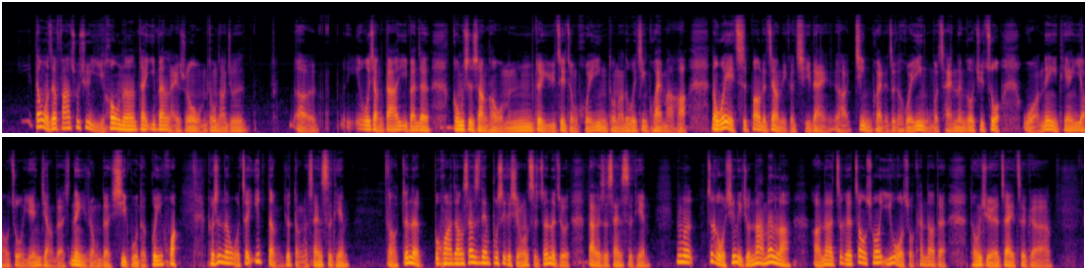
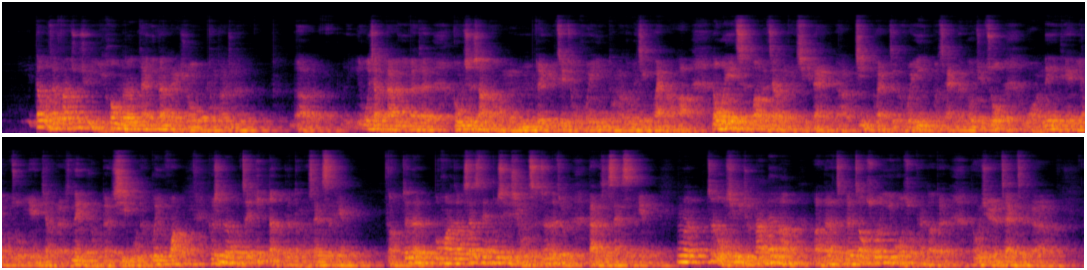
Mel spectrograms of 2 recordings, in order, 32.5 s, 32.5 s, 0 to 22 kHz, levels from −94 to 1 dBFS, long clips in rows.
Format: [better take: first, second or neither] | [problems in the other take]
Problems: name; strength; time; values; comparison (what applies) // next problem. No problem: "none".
first | off-mic speech; far // room echo; noticeable; dies away in 1.3 s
